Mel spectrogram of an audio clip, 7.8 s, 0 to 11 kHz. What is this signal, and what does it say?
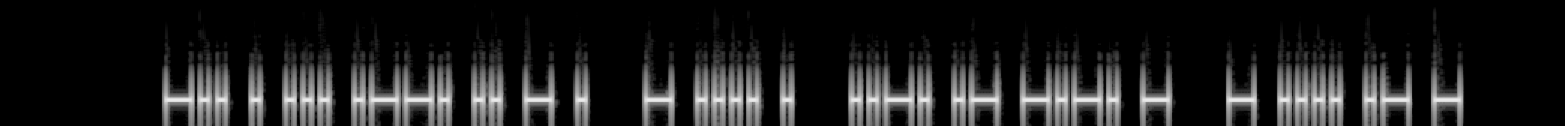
Morse code, heard as a keyed tone, about 28 wpm, 700 Hz. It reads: DESPITE THE FACT THAT
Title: Sets of 4 Words 28wpm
